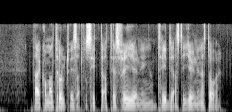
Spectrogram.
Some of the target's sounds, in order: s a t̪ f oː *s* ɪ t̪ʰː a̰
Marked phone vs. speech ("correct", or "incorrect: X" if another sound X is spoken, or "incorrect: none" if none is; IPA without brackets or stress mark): correct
